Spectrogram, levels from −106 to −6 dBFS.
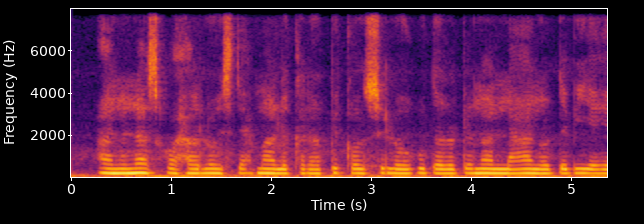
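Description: Nothing in the speech stood out as a technical fault on listening.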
